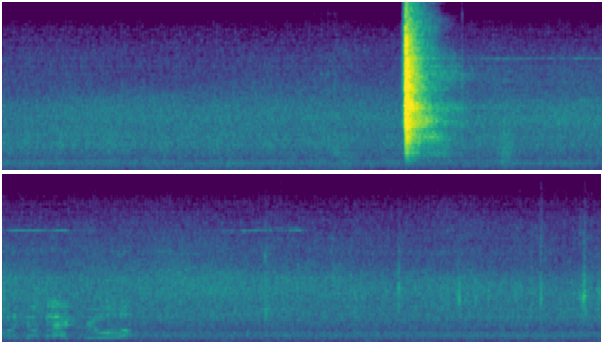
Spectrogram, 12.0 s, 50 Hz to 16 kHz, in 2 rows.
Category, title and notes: Sound effects > Vehicles
VEHCnst Street Construction Cement Mixer Truck Air Brake Usi Pro AB RambleRecordings 003
This is the sound of a cement mixer's after parking to pour cement for street repair. I've included some ambience from the construction area. At #0:06 you can hear one of the workers mention something to the driver. This was recorded in downtown Kansas City, Missouri in early September around 13:00h. This was recorded on a Sony PCM A-10. My mics are a pair of Uši Pros, mounted on a stereo bar in an AB configuration on a small tripod. The mics were placed in an open window facing the street where some road construction was happening. The audio was lightly processed in Logic Pro, The weather was in the low 20s celsius, dry, and clear.
air-brake, construction, cement, vehicle, concrete, site, air, construction-site, cement-mixer, hiss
